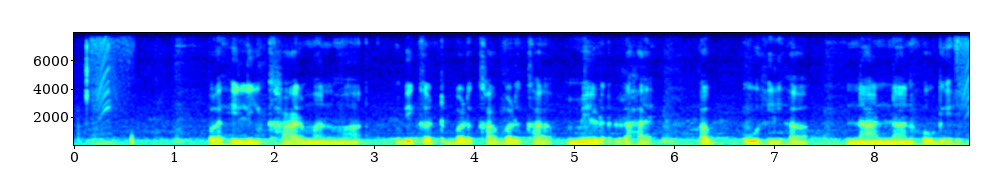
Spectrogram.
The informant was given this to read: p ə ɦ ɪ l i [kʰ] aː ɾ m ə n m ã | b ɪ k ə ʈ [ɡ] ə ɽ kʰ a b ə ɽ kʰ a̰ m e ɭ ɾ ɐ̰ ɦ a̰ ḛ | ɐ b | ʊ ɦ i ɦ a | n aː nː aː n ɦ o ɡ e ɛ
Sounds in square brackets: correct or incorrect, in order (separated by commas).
correct, incorrect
